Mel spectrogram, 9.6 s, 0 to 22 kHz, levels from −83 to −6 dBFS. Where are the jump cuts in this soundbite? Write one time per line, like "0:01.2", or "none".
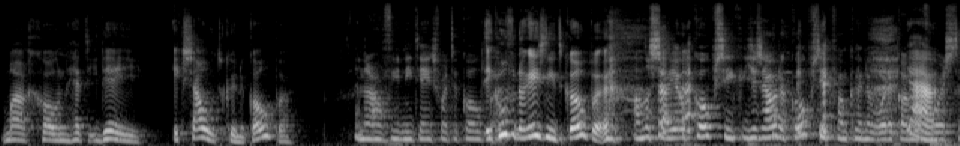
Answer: none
